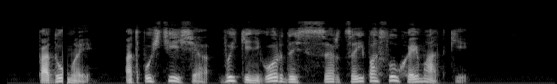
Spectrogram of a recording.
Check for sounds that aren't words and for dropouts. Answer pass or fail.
fail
